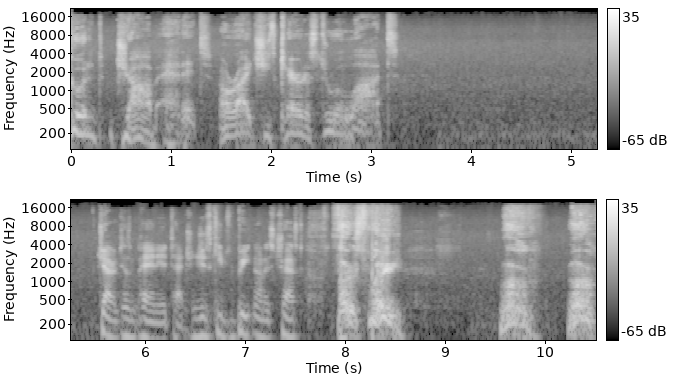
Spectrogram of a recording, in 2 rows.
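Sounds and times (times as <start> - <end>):
speech: 0.0 - 3.4, 5.5 - 8.8, 9.5 - 10.4
man growling like a dog: 9.6 - 10.4.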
